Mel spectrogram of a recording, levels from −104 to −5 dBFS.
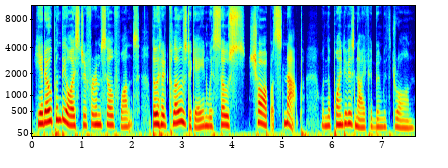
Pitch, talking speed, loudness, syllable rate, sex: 195 Hz, 210 wpm, -20 LUFS, 5.4 syllables/s, female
